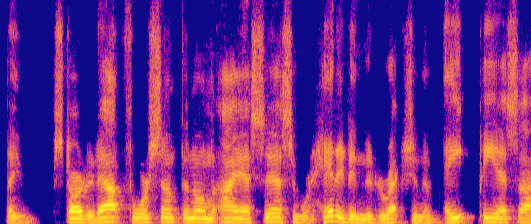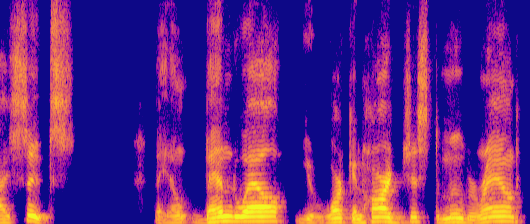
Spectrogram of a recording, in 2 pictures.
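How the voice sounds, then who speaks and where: A man's voice: medium pitch, unhurried, darkish tone. An older retired man with a Texas accent gives a plainspoken, rambling technical talk at a convention, joking about himself along the way. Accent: Texan. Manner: plainspoken, self-deprecating, loose and rambling. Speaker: conference speaker. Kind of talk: folksy technical presentation. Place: university convention hall.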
